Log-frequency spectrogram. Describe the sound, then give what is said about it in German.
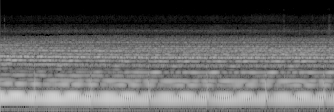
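A steady synthetic electric-vehicle acoustic warning (AVAS) hum, shifted lower by reducing the pitch factor, with stacked tonal harmonics and a faint pulsing wobble, sounding continuously with no voices. “den Faktor verringere, dann wird deutlich tiefer wieder zurückgepitcht.”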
